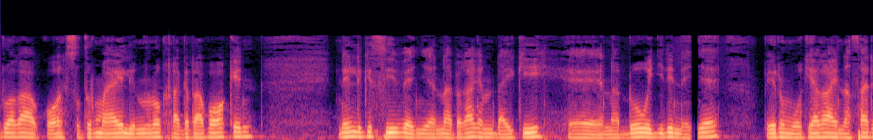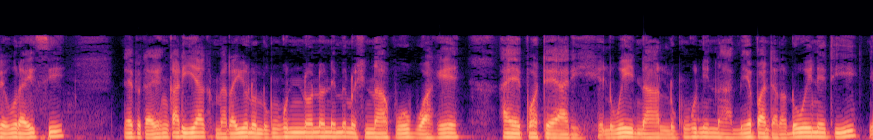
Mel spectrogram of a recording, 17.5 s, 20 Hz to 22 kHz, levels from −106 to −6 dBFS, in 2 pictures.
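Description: It's a speech clip, and the whole thing has that rough, grainy edge you get from low-delay AAC compression. The likely culprit is AAC-ELD, the video-call flavour of AAC, at a bitrate that sounds like about 32 kbps. Its short frames can't pin down the pitch harmonics well and eat up bits, so at this rate you get noise filling in between the harmonics, and the damage is plainly audible throughout. There's also AAC frame loss with muting from about 6.89 s to 6.99 s. The decoder zeroed out the missing spectrum, so the sound fades out and comes back in through the overlapping windows rather than cutting hard. The result is a soft-edged hole, and its length fits roughly three lost frames.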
